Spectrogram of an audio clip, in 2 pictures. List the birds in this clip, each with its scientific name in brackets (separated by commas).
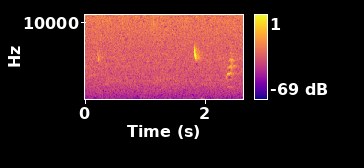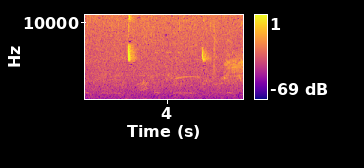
Mariqua Sunbird (Cinnyris mariquensis), Gray-backed Camaroptera (Camaroptera brevicaudata)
